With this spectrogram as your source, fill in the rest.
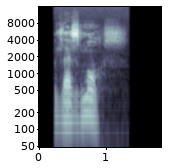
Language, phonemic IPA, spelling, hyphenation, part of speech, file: Greek, /ðaˈzmos/, δασμός, δα‧σμός, noun, EL-δασμός.ogg
- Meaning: 1. excise duty, duty 2. import tariff, tariff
